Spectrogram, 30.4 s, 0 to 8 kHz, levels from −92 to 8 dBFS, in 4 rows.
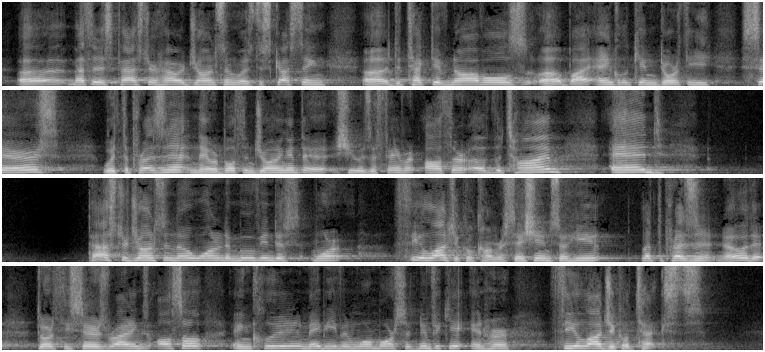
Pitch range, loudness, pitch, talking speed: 185-210 Hz, -18 LUFS, 195 Hz, 130 wpm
